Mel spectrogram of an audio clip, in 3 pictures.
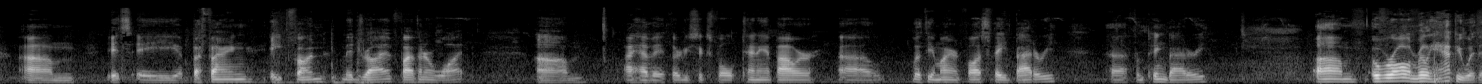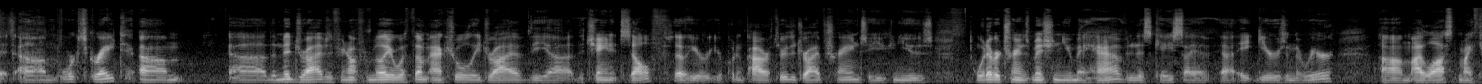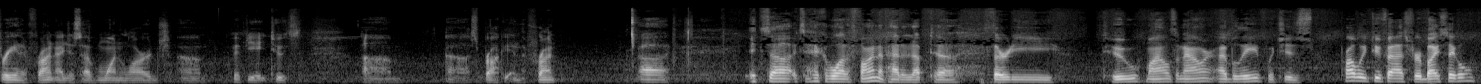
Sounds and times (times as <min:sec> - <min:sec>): Speech: 0:00.2 - 0:04.7, 0:05.4 - 0:12.1, 0:13.1 - 0:35.3, 0:36.0 - 0:36.4, 0:37.1 - 0:44.4.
